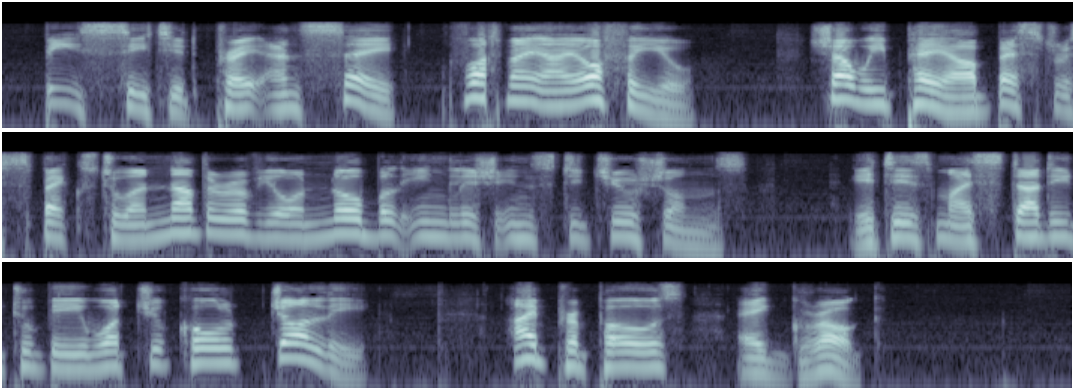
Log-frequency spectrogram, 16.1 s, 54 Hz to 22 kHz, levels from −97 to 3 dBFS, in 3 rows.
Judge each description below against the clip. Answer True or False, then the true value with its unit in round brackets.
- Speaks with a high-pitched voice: False (150 Hz)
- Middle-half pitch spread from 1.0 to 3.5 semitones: False (4.5 semitones)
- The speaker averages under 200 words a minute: True (140 wpm)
